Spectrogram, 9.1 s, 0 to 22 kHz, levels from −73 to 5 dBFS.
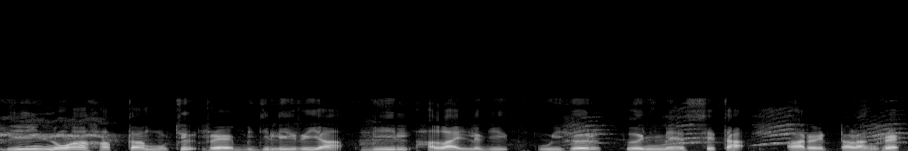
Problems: background sounds at intervals, continuous background conversations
